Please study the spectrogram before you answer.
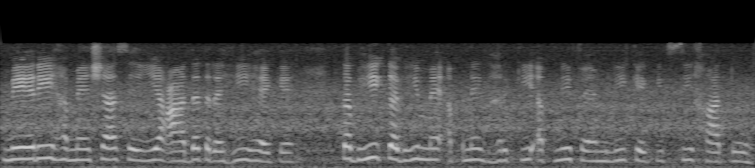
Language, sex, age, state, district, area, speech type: Urdu, female, 18-30, Delhi, South Delhi, urban, spontaneous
